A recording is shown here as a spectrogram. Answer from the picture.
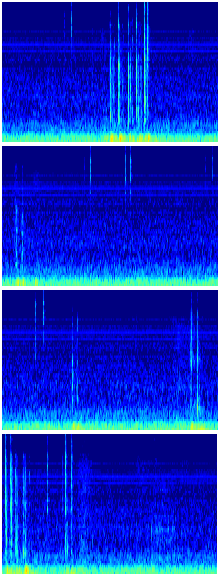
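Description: Computer keyboard being typed on in short bursts of a few keystrokes, about two seconds in and again from about twelve to fourteen seconds in, over a faint low hum.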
